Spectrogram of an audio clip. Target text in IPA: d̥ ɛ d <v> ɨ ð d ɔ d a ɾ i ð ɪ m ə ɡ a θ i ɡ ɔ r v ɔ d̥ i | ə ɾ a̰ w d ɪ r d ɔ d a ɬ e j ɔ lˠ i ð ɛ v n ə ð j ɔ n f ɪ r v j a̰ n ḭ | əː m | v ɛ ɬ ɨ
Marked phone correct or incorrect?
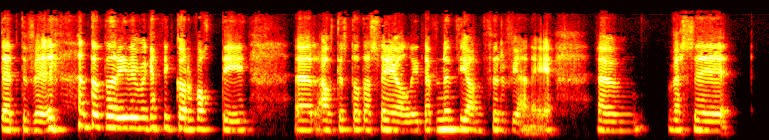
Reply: correct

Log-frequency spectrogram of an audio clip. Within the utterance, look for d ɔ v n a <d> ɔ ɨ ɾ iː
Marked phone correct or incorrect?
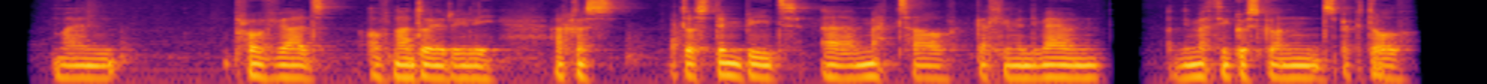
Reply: correct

